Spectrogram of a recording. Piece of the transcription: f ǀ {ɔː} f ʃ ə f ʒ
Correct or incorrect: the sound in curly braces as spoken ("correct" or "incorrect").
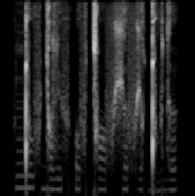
correct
